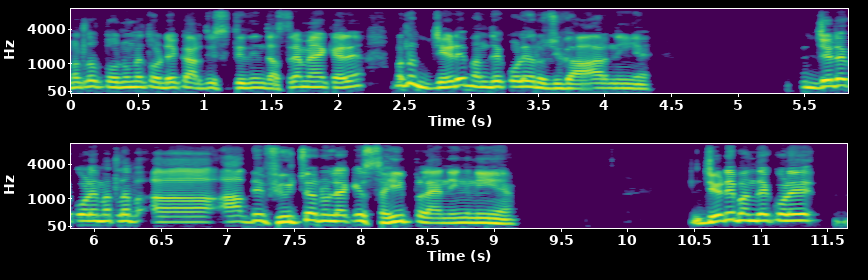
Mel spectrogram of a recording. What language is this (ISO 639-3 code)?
pan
